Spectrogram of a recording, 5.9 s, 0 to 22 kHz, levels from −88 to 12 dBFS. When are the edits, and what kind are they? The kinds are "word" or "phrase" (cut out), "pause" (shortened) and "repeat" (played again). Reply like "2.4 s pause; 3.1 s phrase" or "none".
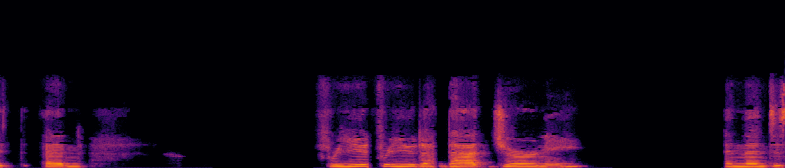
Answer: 2.8 s word; 3.3 s word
